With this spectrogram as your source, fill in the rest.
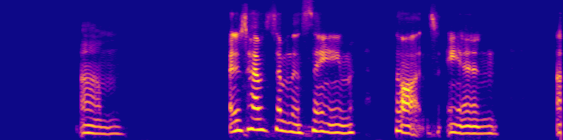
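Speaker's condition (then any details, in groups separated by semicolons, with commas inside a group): ALS; slow progressing form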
